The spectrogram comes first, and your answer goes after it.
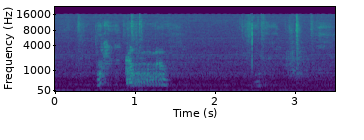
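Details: Foxy the Miniature Pinscher meets Bella the rabbit, giving a short yelp followed by a rough half-second growl, then a couple of faint clicks and taps in a quiet room.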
